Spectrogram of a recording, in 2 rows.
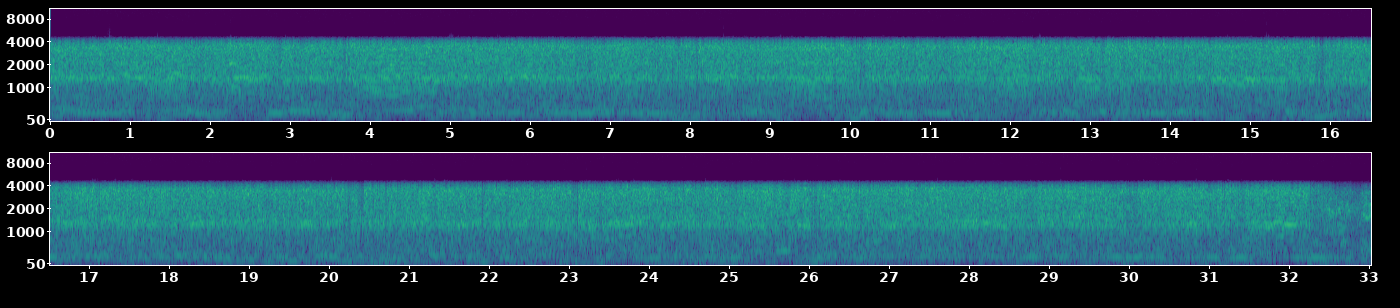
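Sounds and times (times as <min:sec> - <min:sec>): loud electric guitar: 0:00.0 - 0:33.0.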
